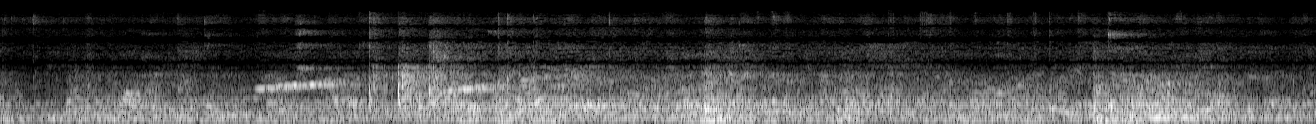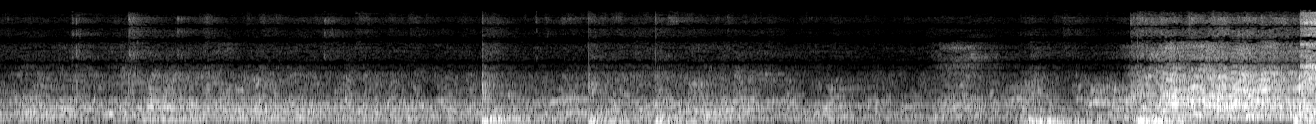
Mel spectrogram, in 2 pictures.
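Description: A crowd of spectators murmurs and chatters in a large echoing gym.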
